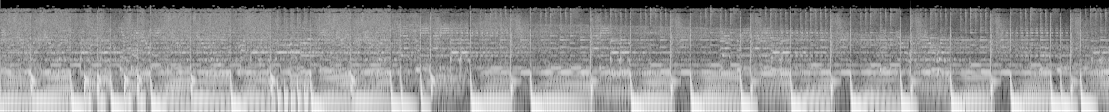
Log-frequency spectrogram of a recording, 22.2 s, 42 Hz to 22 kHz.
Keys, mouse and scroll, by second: 0.5 click, 0.8 ctrl+a, 1.5 ctrl+c, 1.5 click, 4.9 ctrl+v, 5.5 click, 7.8 F9, 9.4 click, 10.1 ctrl+a, 12.1 click, 12.4 Left, 15.4 click, 15.8 ctrl+=, 16.4 space, 16.5 click, 16.7 space, 17.6 click, 17.9 Left, 19.5 click, 21.8-22.1 drag.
